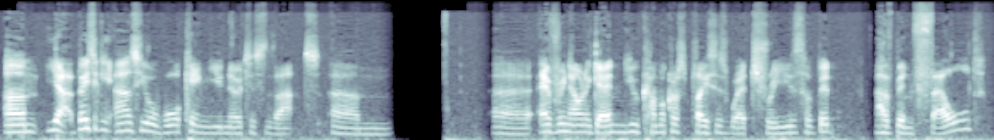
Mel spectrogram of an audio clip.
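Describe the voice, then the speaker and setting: A man's voice: on the high side, measured pace, sharp tone, low-quality recording. A man running a tabletop game as game master, narrating with many fillers and restarts.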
